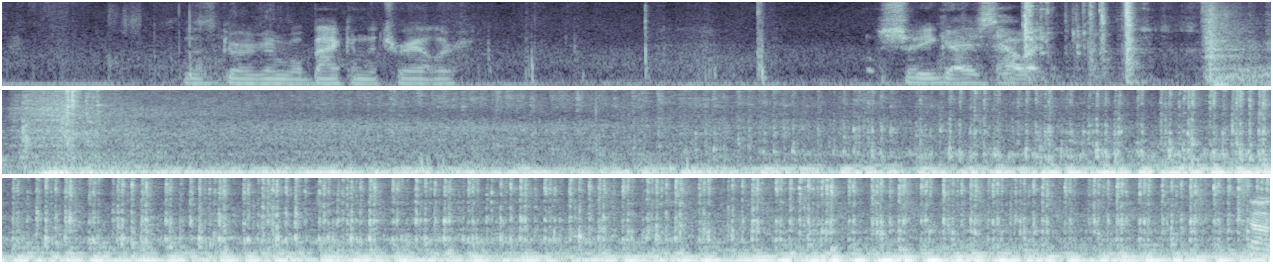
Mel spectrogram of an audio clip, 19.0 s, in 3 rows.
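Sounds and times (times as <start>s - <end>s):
car engine idling: 6.4s - 19.0s.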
